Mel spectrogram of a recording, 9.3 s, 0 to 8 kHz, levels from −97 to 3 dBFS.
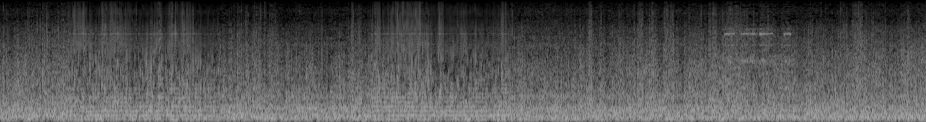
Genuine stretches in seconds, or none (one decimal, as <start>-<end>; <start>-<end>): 0.0-0.7; 2.2-3.7; 5.1-9.3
